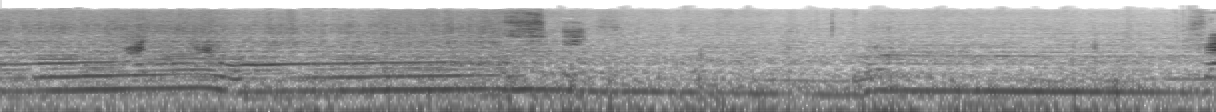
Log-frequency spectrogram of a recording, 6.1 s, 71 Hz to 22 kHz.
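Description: A 2024 McLaren 750S Spider sports car accelerating hard, its engine note loud and close as it climbs steadily through the revs, with quick gear changes dropping the pitch before it rises again.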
